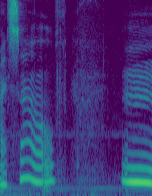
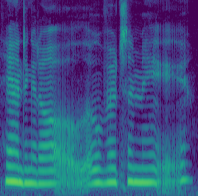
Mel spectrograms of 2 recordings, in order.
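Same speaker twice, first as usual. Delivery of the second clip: normal talking voice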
